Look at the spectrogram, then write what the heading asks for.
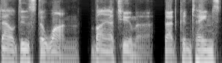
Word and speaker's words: aldosterone: production of the hormone aldosterone pronounced al dooster won by a tumor that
